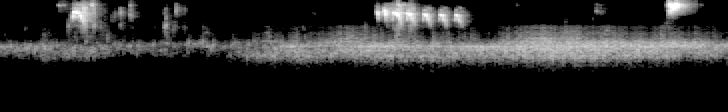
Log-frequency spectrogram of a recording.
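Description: Orange-cheeked Waxbill giving high, thin notes: a quick burst of five or six tinny chips, plus isolated squeaks, over a steady low hum.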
